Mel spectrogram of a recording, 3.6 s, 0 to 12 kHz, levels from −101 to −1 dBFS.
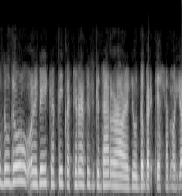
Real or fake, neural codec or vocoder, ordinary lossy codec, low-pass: fake; codec, 16 kHz, 1 kbps, FreqCodec, larger model; AAC, 48 kbps; 7.2 kHz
